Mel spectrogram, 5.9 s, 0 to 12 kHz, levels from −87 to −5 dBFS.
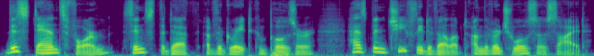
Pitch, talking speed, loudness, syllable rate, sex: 115 Hz, 180 wpm, -21 LUFS, 5.2 syllables/s, male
